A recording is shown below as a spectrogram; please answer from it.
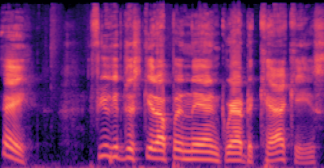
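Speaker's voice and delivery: put-on poor high Boston accent. Acting out a scene: bad Boston accent. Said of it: "I don't have a good Boston accent".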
